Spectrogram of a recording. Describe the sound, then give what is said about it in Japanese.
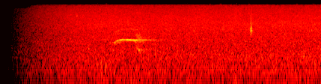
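A single faint, distant call from an Amami Ishikawa's frog, a nocturnal frog, calling just once from deep in the forest on Amami in cloudy weather: a short whistle-like note rising out of steady hissing forest ambience, followed later by a small isolated tick. “夜行性のカエルなん、えー、夜行性なんで夜来たらはっきりとないといけなんです今ちょっと曇り加減になった関係で奥の方で、ちょっとちっちゃかったんです一声だけ鳴いたんですがこれが、え奄美奄美石川ガエル。”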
